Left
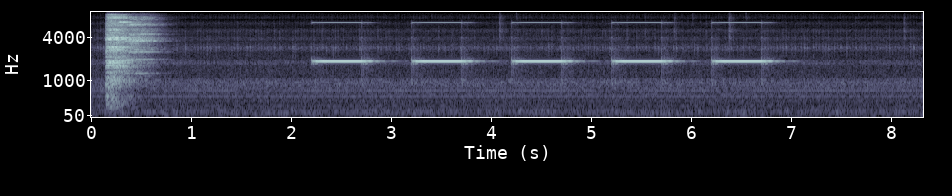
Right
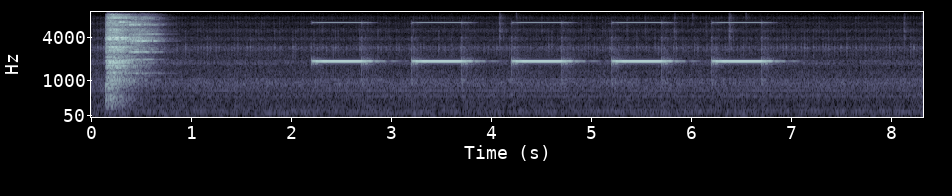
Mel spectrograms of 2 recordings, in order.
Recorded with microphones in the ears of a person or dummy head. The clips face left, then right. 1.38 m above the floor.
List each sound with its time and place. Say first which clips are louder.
0.1 s breaking glass: even; 20° right (ahead or behind), 2 m
2.2 s an alarm: even; 10° left (ahead or behind), 1.3 m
